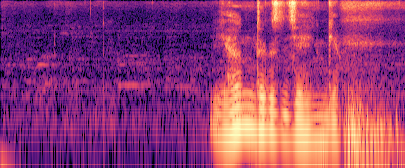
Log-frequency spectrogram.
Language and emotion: Russian, sad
